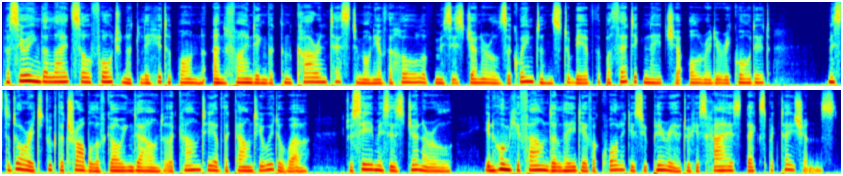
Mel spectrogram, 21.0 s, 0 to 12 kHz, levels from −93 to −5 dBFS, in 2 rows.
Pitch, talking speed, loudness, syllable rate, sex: 160 Hz, 170 wpm, -19 LUFS, 5.4 syllables/s, female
